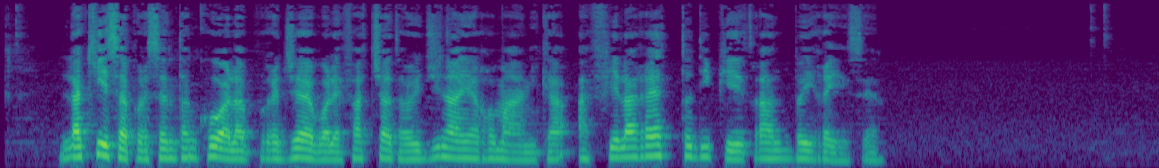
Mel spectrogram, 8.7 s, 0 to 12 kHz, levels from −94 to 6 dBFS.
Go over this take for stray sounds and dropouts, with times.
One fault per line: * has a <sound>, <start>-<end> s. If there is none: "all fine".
all fine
